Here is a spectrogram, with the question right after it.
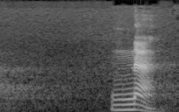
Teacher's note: Caranya menyentuhkan ujung lidah kita di antara posisi ro dengan la. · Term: huruf na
